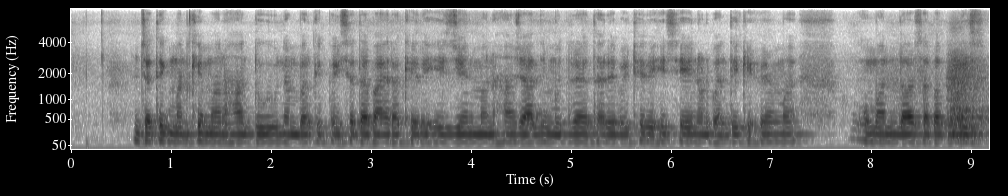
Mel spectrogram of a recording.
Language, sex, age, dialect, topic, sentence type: Chhattisgarhi, male, 18-24, Western/Budati/Khatahi, banking, statement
